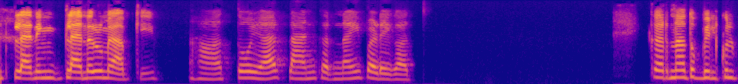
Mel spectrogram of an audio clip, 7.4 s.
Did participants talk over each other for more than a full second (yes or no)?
no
